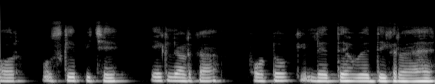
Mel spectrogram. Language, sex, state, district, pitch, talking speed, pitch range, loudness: Hindi, male, Jharkhand, Garhwa, 155 Hz, 150 wpm, 150-165 Hz, -16 LUFS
